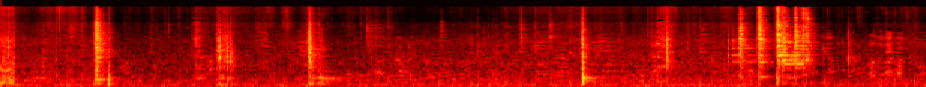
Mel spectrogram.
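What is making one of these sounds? Steel castings clank against each other.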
